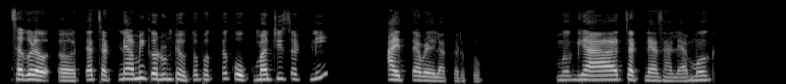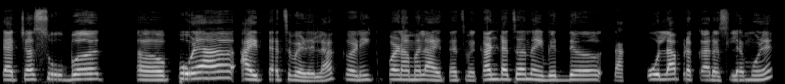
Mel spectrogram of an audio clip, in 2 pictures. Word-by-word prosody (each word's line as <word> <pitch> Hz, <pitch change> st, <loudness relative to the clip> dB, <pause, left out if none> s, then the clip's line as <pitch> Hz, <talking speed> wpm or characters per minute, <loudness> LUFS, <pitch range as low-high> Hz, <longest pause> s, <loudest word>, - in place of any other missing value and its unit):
सगळं 225 Hz, -4 st, +6 dB
अ, 175 Hz, -1 st, -1 dB
त्या 220 Hz, -, +2 dB
चटण्या 225 Hz, +3 st, 0 dB
आम्ही 280 Hz, +4 st, +3 dB
करून 245 Hz, -2 st, +1 dB
ठेवतो. 220 Hz, -3 st, -3 dB
फक्त 225 Hz, +4 st, -8 dB
कोकमाची 230 Hz, +2 st, +1 dB
चटणी, 245 Hz, +3 st, -6 dB, 0.7 s
आयत्या 210 Hz, -2 st, +2 dB
वेळेला 170 Hz, -3 st, -2 dB
करतो. 145 Hz, -3 st, -16 dB, 0.8 s
मग 205 Hz, +1 st, -7 dB
ह्या 215 Hz, 0 st, +4 dB
चटण्या 195 Hz, -4 st, 0 dB
झाल्या 165 Hz, -2 st, -8 dB
मग, 200 Hz, +3 st, -5 dB, 0.7 s
त्याच्यासोबत 230 Hz, +2 st, +1 dB, 0.4 s
अ, 205 Hz, -1 st, +3 dB
पोळ्या 265 Hz, +2 st, +6 dB, 0.4 s
आयत्याच 220 Hz, 0 st, +1 dB
वेळेला. 180 Hz, 0 st, -1 dB
कणिक 220 Hz, 0 st, -3 dB
पण 230 Hz, -1 st, +2 dB
आम्हाला 215 Hz, 0 st, 0 dB
आयत्याच 195 Hz, 0 st, -3 dB
वेळेला 190 Hz, +1 st, -7 dB
कारण 230 Hz, +1 st, +4 dB
त्याचा 235 Hz, +1 st, +2 dB
नैवेद्य 210 Hz, -2 st, -1 dB, 0.3 s
दाख 180 Hz, -1 st, -7 dB, 0.3 s
ओला 235 Hz, +1 st, +4 dB
प्रकार 205 Hz, -3 st, -2 dB
असल्यामुळे 205 Hz, +5 st, -4 dB
215 Hz, 135 wpm, -22 LUFS, 200-230 Hz, 0.8 s, सगळं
